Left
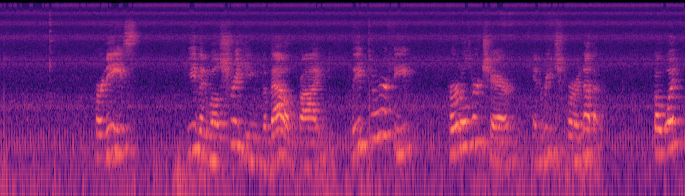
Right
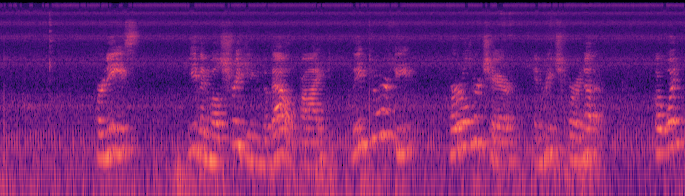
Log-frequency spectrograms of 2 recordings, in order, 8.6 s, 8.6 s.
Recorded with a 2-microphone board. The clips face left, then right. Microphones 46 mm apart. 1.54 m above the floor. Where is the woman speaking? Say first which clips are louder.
Left 2 dB; 80° left, 7.5 m.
